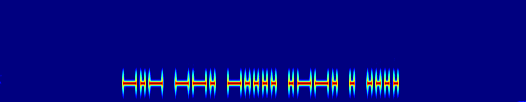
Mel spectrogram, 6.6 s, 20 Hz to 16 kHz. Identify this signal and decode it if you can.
Morse code, heard as a keyed tone, about 25 wpm, 700 Hz. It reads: KG6PEH
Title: Speed Racing - USA Call Signs 22wpm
